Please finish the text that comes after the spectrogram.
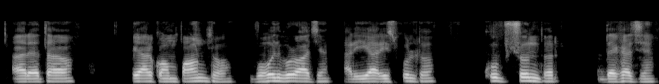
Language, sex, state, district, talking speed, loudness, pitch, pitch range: Bengali, male, West Bengal, Jalpaiguri, 135 wpm, -17 LUFS, 140 Hz, 135-145 Hz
